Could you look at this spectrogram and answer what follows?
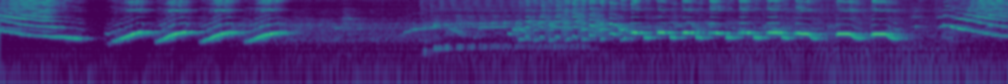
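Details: Chinese hwamei in full song, spreading its wings, delivering a series of rising whistled slurs, a low drawn-out note, then rich rapid repeated warbling phrases ending with a high descending sweep.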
